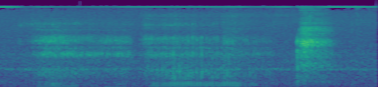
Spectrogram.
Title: My Dog Snoring away the whole night -Liu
